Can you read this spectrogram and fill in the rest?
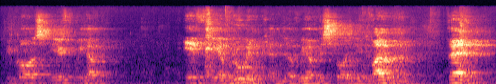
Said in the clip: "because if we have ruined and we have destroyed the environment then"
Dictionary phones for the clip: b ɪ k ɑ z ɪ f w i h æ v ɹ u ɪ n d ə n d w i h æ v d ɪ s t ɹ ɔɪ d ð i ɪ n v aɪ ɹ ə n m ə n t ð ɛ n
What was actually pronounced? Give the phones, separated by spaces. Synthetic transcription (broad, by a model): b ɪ k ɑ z ɪ f w i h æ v ɹ u ɪ n d ə n d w i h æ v d ɪ s t ɹ ɔɪ d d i ɪ n v aɪ ɹ ə n m ə n t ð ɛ n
